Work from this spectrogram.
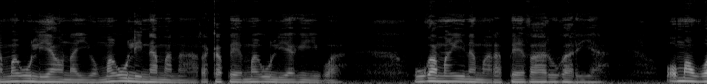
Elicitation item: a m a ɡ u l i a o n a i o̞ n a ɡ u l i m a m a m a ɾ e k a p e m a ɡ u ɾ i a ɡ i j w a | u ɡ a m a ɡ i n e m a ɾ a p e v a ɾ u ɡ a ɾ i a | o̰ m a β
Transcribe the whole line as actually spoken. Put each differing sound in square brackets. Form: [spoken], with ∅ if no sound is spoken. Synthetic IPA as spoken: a m a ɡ u l i a o n a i o̞ [m] a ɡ u l i [n] a m a [n] a ɾ [a] k a p e m a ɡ u [l] i a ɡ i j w a | u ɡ a m a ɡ i n [a] m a ɾ a p e v a ɾ u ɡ a ɾ i a | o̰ m a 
